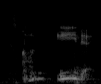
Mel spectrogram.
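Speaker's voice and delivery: hushed whisper. Real, not acted. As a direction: whisper it like a secret. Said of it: "whispering to child".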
